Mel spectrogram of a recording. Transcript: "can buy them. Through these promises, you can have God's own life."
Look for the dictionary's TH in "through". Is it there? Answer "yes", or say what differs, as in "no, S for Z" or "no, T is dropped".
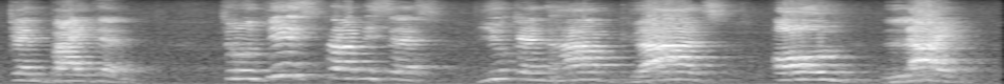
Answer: no, T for TH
